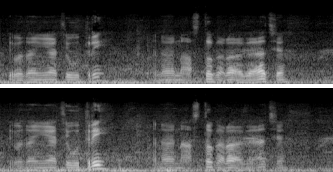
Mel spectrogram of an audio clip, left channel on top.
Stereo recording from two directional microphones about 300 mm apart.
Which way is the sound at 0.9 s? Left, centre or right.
Right.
